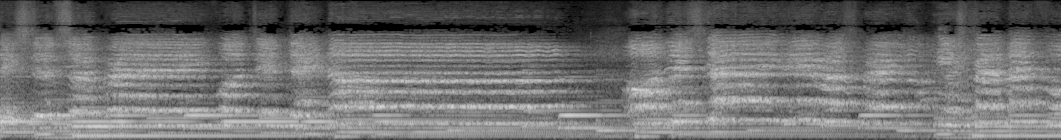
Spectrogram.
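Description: Children's choir singing, holding long notes that change pitch every second or so, with low sustained tones underneath.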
